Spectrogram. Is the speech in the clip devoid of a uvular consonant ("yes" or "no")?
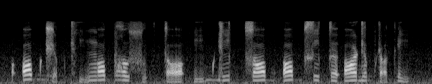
no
